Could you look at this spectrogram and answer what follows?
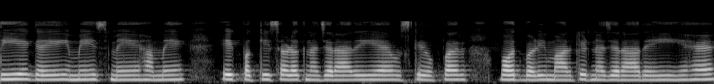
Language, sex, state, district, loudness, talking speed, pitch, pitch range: Hindi, female, Uttar Pradesh, Varanasi, -18 LUFS, 175 wpm, 215 Hz, 210-225 Hz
